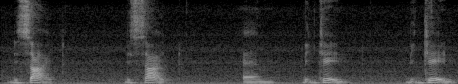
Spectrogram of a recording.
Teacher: stress on the last syllable. We can find in verb with 2 syllables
